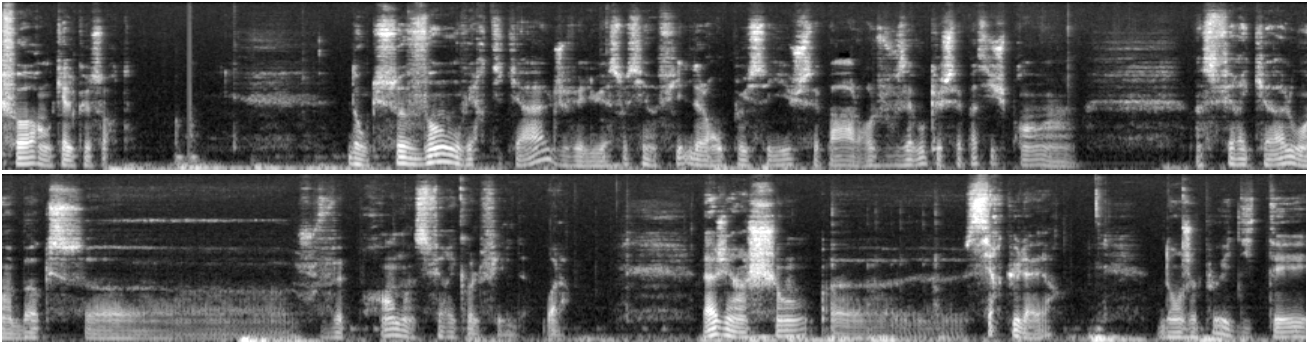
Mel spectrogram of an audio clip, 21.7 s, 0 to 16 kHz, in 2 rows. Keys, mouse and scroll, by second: 4.9-14.6 drag, 16.5-17.2 scroll up 2, 17.3 scroll down 1, 17.4-18.7 scroll up 4, 19.9 alt+click.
